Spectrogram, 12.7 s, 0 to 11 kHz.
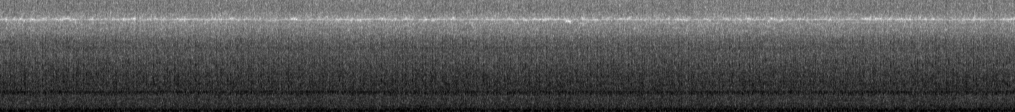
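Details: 1988 Monte Carlo SS V8 run after sitting over 20 years, idling on a temporary fuel tank: a light ticking about four per second from noisy lifters/rocker arms. The owner hopes it will quiet down.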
